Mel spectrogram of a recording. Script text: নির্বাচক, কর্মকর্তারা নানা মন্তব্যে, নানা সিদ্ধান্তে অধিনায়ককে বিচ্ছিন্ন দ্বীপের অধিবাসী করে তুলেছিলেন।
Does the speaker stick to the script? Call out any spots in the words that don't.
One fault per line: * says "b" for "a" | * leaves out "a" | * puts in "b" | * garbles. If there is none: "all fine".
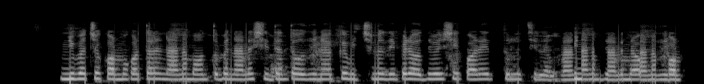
* garbles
